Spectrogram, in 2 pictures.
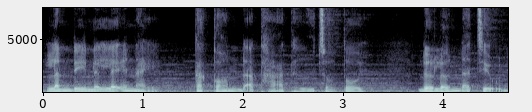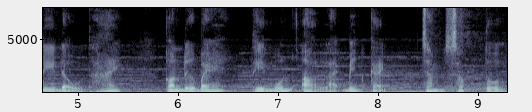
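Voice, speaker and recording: A man reading a first-person story aloud in a slow, emotive, mournful narration. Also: fairly low pitch, animated. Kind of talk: dramatic audiobook narration. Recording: soft music bed behind.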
